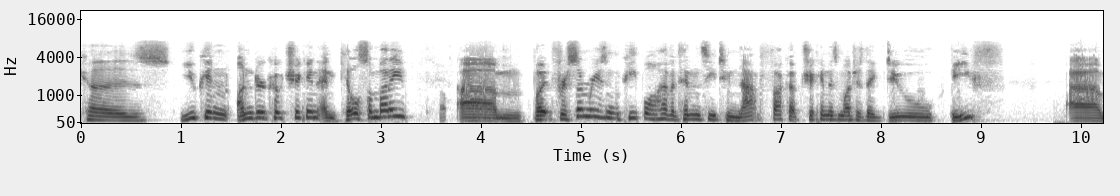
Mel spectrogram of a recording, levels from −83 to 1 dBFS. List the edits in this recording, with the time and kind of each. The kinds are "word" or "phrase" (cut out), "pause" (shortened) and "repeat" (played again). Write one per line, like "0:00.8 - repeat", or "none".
0:00.9 - pause
0:04.5 - pause
0:08.6 - pause

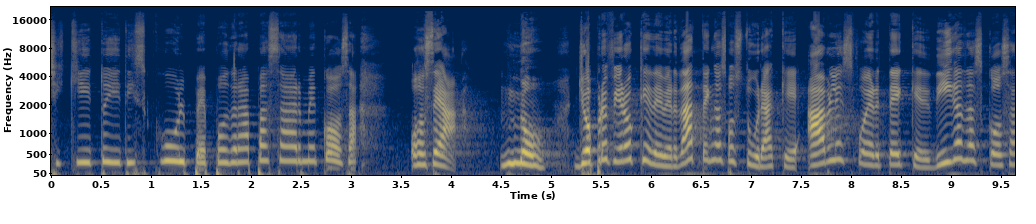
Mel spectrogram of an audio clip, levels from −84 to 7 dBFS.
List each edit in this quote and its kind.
0:02.7 - word
0:06.7 - word

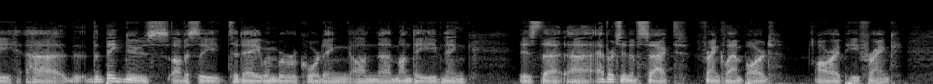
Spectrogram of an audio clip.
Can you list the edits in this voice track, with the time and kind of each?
none

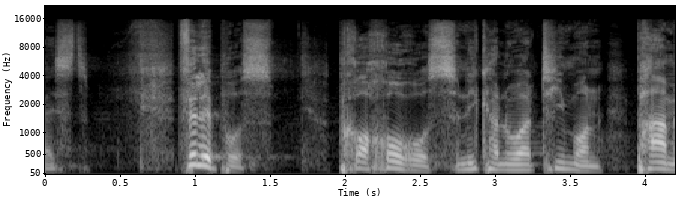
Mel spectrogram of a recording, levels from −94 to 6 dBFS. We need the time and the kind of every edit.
none

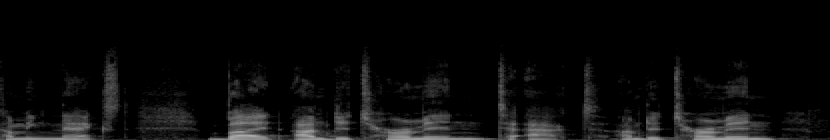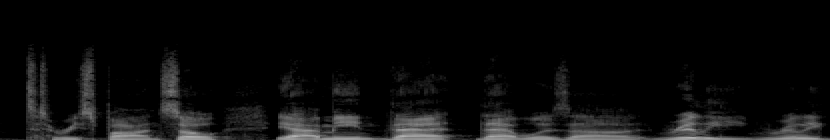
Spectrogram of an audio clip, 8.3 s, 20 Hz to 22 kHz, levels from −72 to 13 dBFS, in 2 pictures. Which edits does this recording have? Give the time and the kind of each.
0:04.3 - phrase

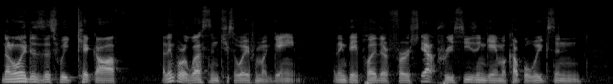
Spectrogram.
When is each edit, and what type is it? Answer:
0:02.3 - word

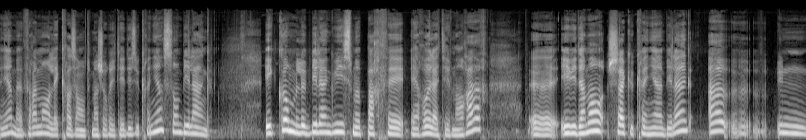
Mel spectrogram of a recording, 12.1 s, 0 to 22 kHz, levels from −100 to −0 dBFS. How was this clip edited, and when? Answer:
0:03.9 - pause

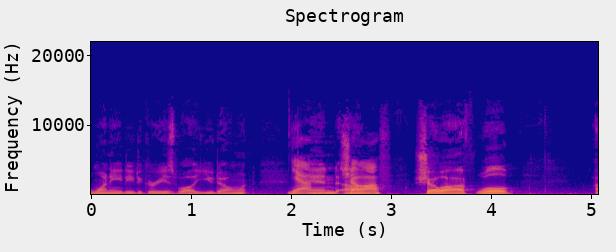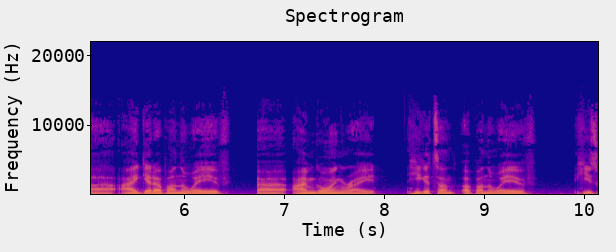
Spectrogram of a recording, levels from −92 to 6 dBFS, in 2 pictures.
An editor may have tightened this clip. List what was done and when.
none

